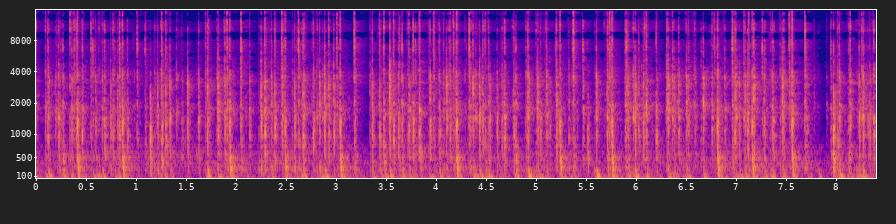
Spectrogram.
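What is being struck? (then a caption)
Mechanical keyboard with plastic keycaps on a metal plate. Continuous fast typing with the fingertips of both hands on a SteelSeries Apex 7 TKL mechanical keyboard with plastic keycaps on a metal top plate and Red linear switches. It produces a dense, steady stream of short, crisp keystroke clacks, each with a bright top and a light low thud, dying away almost instantly.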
